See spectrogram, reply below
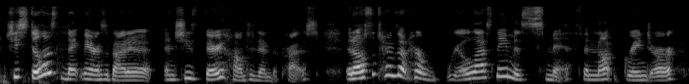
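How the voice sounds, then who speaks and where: A woman's voice: on the high side, sing-song, moderate pace, darkish tone. A woman giving a theatrical, giggly, mock-dramatic reading of fan fiction with amused asides. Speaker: reader.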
